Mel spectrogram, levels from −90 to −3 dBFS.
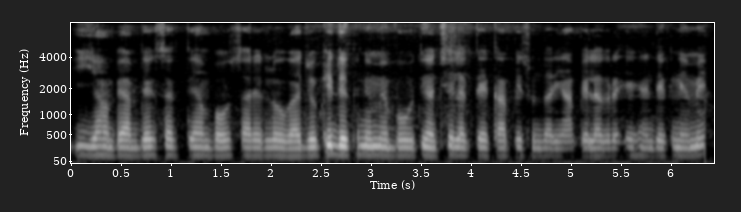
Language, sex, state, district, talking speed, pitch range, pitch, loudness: Maithili, male, Bihar, Begusarai, 270 wpm, 125-135 Hz, 130 Hz, -36 LUFS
